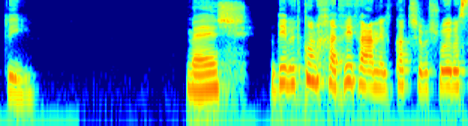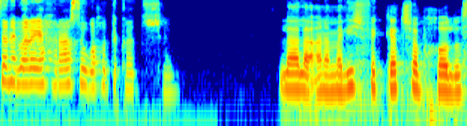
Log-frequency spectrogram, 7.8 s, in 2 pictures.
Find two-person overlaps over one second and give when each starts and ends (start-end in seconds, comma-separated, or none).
none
